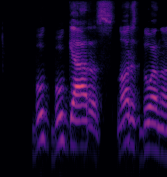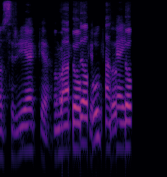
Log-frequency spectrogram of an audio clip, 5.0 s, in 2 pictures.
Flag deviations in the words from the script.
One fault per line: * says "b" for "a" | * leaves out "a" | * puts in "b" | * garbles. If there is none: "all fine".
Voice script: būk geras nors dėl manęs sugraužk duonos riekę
* puts in "būk"
* leaves out "dėl manęs sugraužk"
* garbles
